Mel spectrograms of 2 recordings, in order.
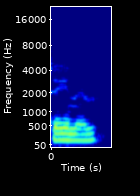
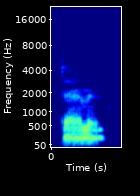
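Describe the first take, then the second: First: "Danan" murmured very softly as DAY-nun; long-A pronunciation. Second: "Danan" murmured very softly as DAN-un; short-A pronunciation. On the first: Host testing author's surname to herself, quiet "Danan" as DAY-nun. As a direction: try "Danan" under your breath, long A like Dane. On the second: Host testing author's surname to herself, quiet "Danan" as DAN-un. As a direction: try "Danan" under your breath, short A like Dan. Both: Shown as a demonstration. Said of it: "if it's Danan or Danan".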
